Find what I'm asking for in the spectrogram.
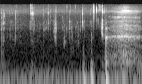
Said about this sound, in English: Now, again, just want to let you know you may hear some clicking in the background. That is just uh, me pulling up documents that I want to look up and uh, things that we're going to use today to help you understand, okay?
